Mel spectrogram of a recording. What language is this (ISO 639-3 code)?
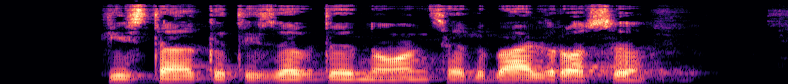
ydg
